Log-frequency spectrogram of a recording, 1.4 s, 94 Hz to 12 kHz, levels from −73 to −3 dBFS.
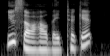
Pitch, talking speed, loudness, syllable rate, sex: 200 Hz, 260 wpm, -18 LUFS, 5.7 syllables/s, female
